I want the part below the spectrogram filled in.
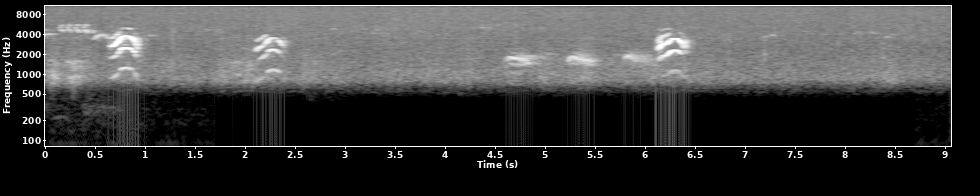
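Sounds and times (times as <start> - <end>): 
reed-bed bird of prey calling: 0.0 - 1.0, 4.6 - 6.5
faint steady hiss: 0.0 - 9.0.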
